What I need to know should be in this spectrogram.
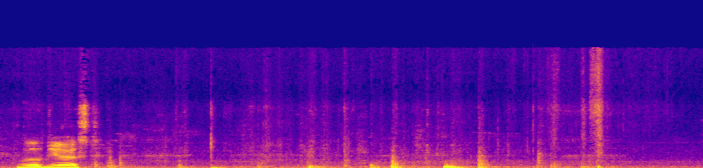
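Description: Small objects knock and rustle as hands work.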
